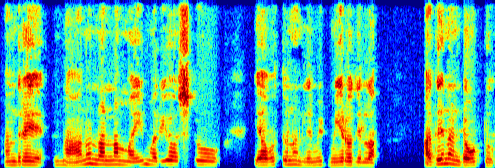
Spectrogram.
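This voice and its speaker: A man's voice: a little high, fairly quick, no room sound, close to an everyday voice. A man playing a guarded, probing young husband. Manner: calm, probing questions.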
